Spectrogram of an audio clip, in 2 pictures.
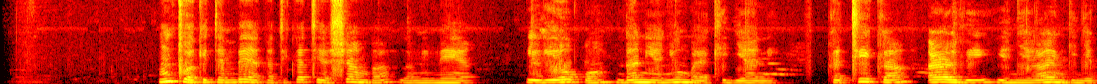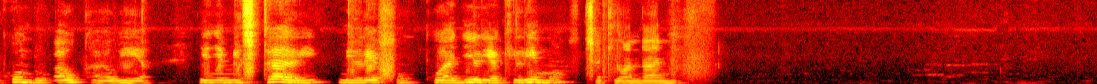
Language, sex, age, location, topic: Swahili, female, 18-24, Dar es Salaam, agriculture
